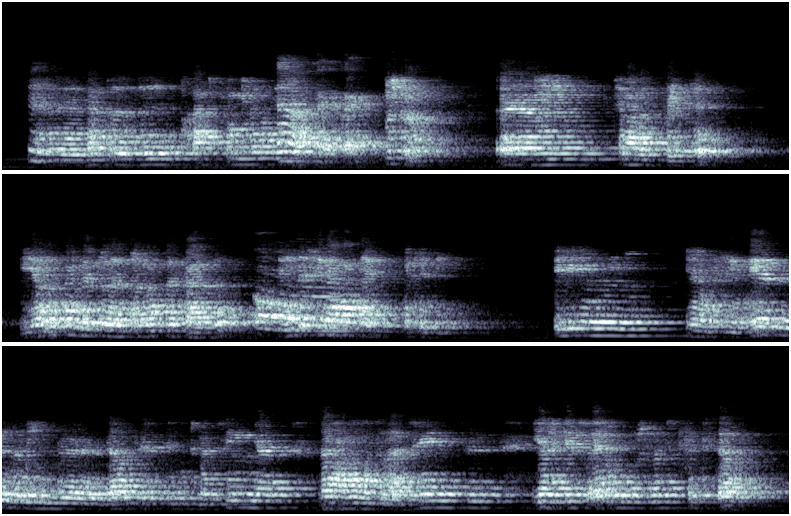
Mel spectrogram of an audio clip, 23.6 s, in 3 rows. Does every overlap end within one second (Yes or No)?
Yes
